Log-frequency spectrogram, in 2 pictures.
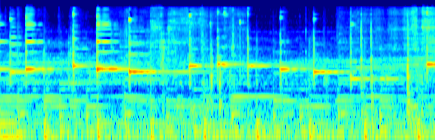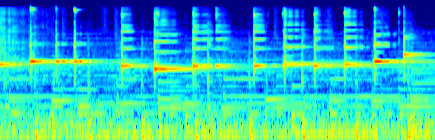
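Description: Wind-up toy music box playing its tune after being cranked: a tinkling melody of short plucked notes, a couple a second, over a soft lower line.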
